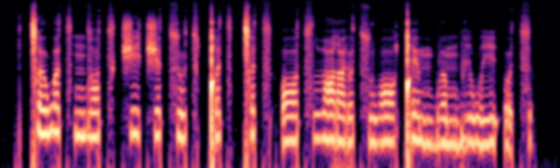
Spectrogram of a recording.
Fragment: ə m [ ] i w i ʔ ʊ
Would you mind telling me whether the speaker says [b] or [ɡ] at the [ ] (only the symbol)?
b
